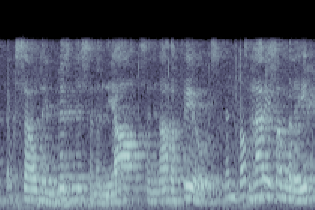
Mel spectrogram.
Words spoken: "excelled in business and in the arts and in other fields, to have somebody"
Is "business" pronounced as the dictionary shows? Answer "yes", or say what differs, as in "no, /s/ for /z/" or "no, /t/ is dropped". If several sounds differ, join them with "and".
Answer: yes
